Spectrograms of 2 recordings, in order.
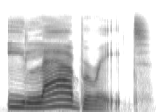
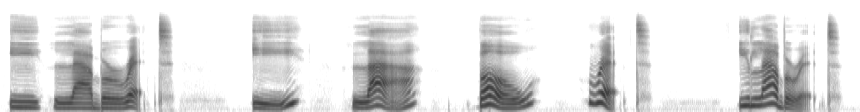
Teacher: When we use it as an adjective to describe something, the ending becomes a soft ret sound.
